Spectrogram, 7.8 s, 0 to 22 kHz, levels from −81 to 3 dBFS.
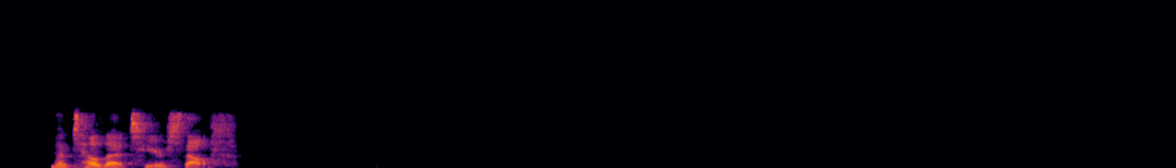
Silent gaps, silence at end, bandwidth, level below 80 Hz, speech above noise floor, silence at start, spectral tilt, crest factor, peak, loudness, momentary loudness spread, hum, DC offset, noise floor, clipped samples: none; 6.25 s; 8 kHz; -88 dBFS; over 63 dB; 0.35 s; -2 dB/octave; 26 dB; -8 dBFS; -27 LUFS; 12 LU; none; under 0.1%; under -90 dBFS; under 0.1%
